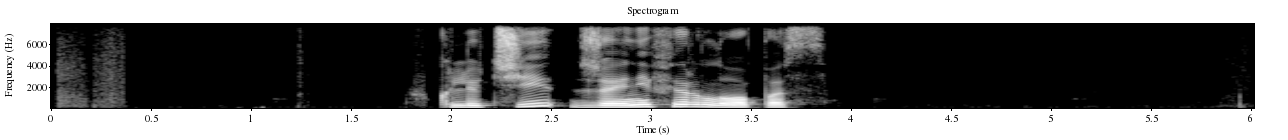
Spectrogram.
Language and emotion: Russian, neutral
